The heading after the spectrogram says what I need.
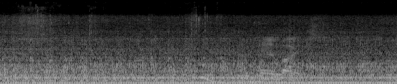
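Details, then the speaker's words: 2006 Nissan at idle before repair: a faint, rough grinding runs under the engine note from the bad accessory belt tensioner pulley bearing, the noise that first revealed the fault. "not sure if y'all can hear that noise it's kind of like a little grounding noise but that's the tensioner boys that's the noise that we heard that showed us that uh something went right that's the Noise"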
